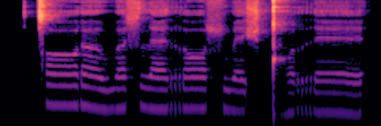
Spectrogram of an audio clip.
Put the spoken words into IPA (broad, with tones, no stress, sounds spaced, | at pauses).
ǀ ɔː˦ ɾ ʌː˨ w ʌ˦ ɬ l æ˦ r ɔː˦ ɬ w ɛ˨˦ ʃ ɡ͡ǃ ɔ˨ r ɛː˨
